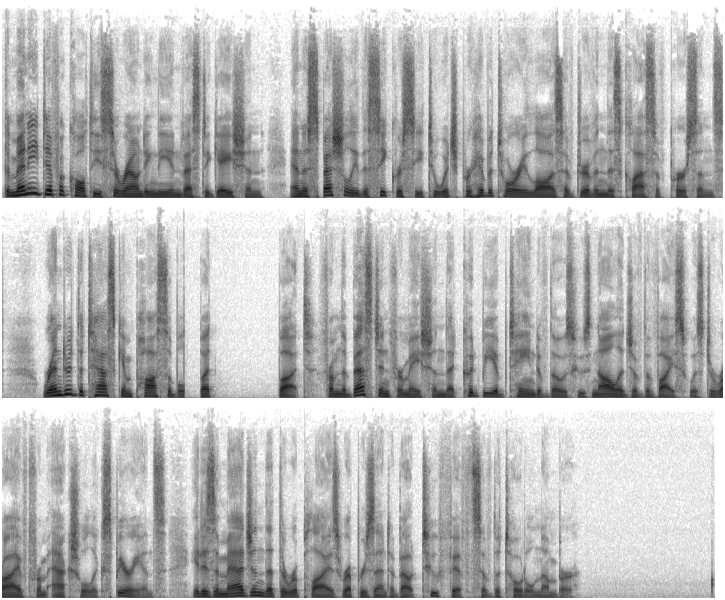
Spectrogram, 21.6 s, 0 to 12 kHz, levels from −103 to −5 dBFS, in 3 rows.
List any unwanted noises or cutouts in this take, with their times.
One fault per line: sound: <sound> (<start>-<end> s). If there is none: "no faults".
no faults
